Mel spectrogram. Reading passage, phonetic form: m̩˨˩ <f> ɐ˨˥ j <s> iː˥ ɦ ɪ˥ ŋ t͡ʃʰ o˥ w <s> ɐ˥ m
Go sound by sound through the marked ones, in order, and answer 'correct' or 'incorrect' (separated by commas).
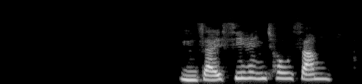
incorrect, correct, correct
